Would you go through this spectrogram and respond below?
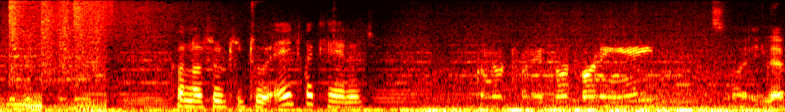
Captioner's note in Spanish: Anuncio de radio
